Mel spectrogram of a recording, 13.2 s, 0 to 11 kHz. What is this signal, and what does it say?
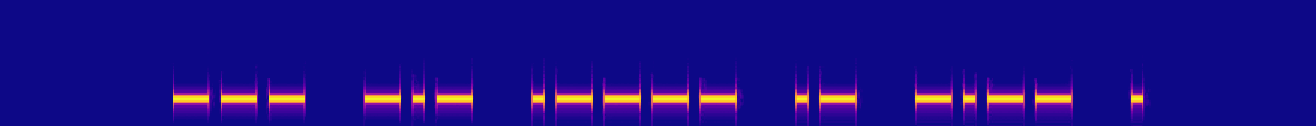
Morse code, heard as a keyed tone, about 10 wpm, spaced as for 8 wpm, 600 Hz. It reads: OK1AYE
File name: Callsigns-10-8wpm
